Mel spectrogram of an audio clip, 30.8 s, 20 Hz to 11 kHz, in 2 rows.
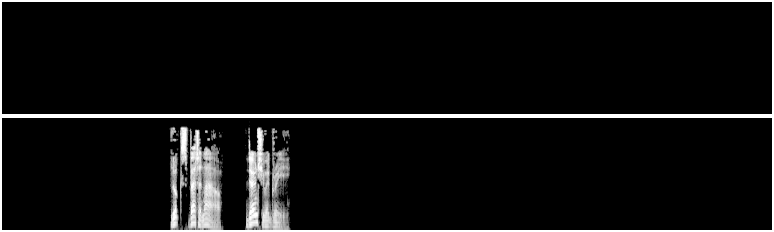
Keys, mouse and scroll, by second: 1.2 w, 12.6 a, 15.5-17.3 drag, 22.7-24.2 drag, 30.4-30.8 drag.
